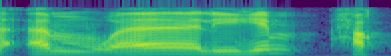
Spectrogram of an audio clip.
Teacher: أموالهم، هنا لابد من بيان ترقيق الواو، هكذا أموالهم حق إظهار شفهي لوقوع الحاء بعد الميم الساكنة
